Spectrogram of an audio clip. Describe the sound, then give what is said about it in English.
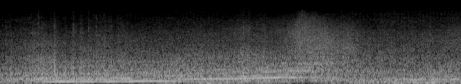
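The engine of the Axiom NASCAR racing truck roars loudly, its pitch climbing steadily as it revs higher over a constant rumbling mechanical noise, with no voices. “Rob Morgan, driver of the Axiom NASCAR racing truck, says success is found in meticulous planning.”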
